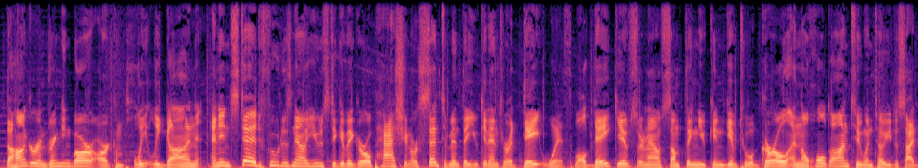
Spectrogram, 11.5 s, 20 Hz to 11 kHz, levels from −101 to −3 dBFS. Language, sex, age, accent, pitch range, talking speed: English, male, 20-39, American, 130-180 Hz, 250 wpm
